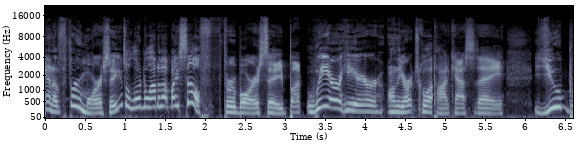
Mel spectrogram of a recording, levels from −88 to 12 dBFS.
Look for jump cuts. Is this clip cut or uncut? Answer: cut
